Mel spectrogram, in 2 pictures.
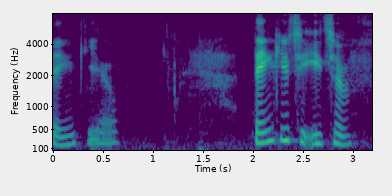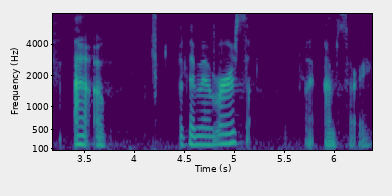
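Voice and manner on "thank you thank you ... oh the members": choked up, voice breaking and catching. Thanking fellow board members after their kind words, choked up. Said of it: "Getting choked up too".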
